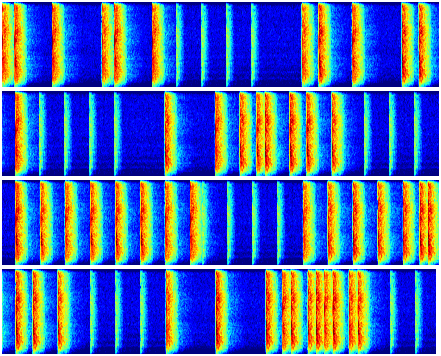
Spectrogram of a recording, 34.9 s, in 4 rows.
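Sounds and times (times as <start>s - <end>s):
hand clap: 0.0s - 1.3s, 2.0s - 3.6s, 6.0s - 7.3s, 8.0s - 9.6s, 12.0s - 12.3s, 13.0s - 15.7s, 17.8s - 21.6s, 23.5s - 27.7s, 29.0s - 29.8s, 30.5s - 30.8s, 31.5s - 33.6s.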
